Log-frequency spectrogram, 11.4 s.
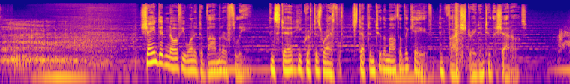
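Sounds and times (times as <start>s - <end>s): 
low guttural purr of a large beast: 0.0s - 2.8s
speech: 2.8s - 10.7s.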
